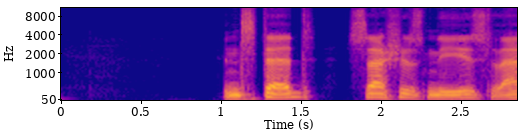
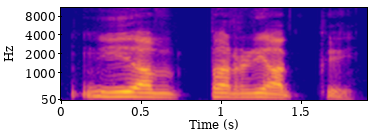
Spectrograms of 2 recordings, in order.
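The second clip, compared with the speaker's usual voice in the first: dazed Russian man waking up; groggy; 5 semitones higher, 5 dB louder than usual. Acted. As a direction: mumble it half-conscious. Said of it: "sounding groggy".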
